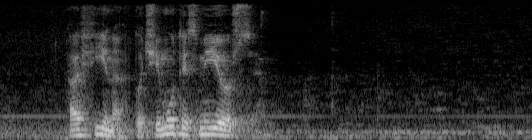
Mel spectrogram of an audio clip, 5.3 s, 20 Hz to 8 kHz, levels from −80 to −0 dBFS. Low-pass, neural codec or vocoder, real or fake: 7.2 kHz; none; real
